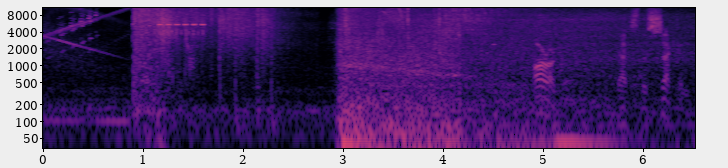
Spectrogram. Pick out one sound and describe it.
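Electric sparks crackle and burst loudly.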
